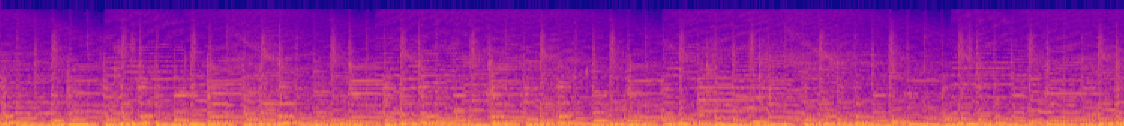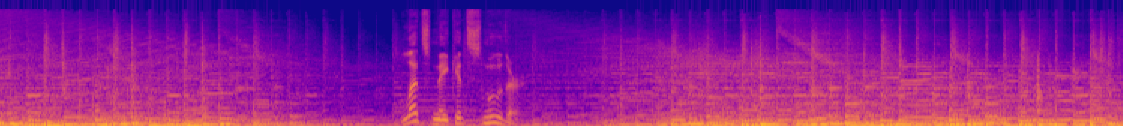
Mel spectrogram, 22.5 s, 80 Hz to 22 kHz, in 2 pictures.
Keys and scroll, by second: 3.8 a, 6.8 super+j, 9.6 i, 10.6 v, 14.5 a.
